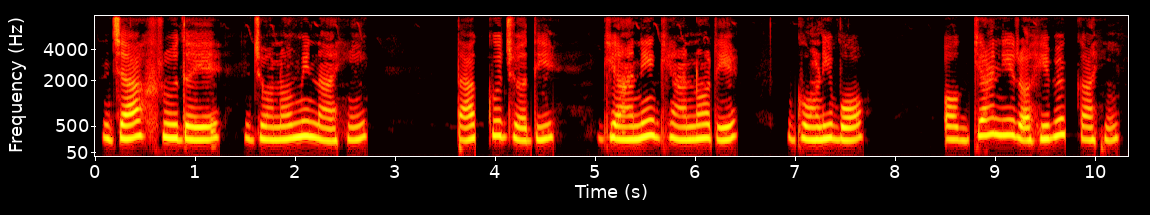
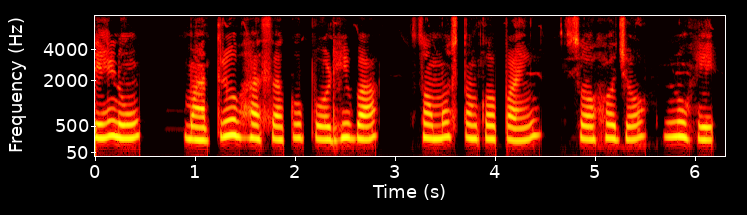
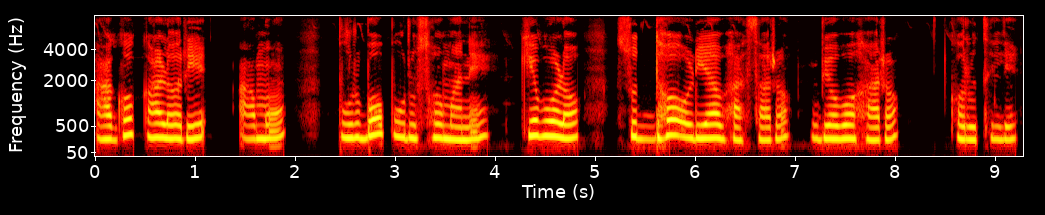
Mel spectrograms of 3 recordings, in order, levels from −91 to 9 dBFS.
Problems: none marked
